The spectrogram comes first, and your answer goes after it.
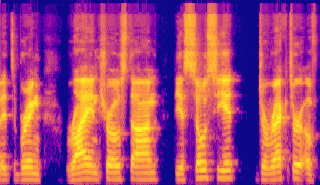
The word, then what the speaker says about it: Trost: this is a funny story, but it's actually Trost. Well, thanks for coming on, man. Is it Facundo? Is that proper pronunciation?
